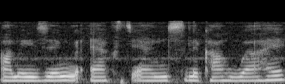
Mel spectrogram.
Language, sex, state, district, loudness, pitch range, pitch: Hindi, female, Uttar Pradesh, Etah, -14 LUFS, 175-180 Hz, 175 Hz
